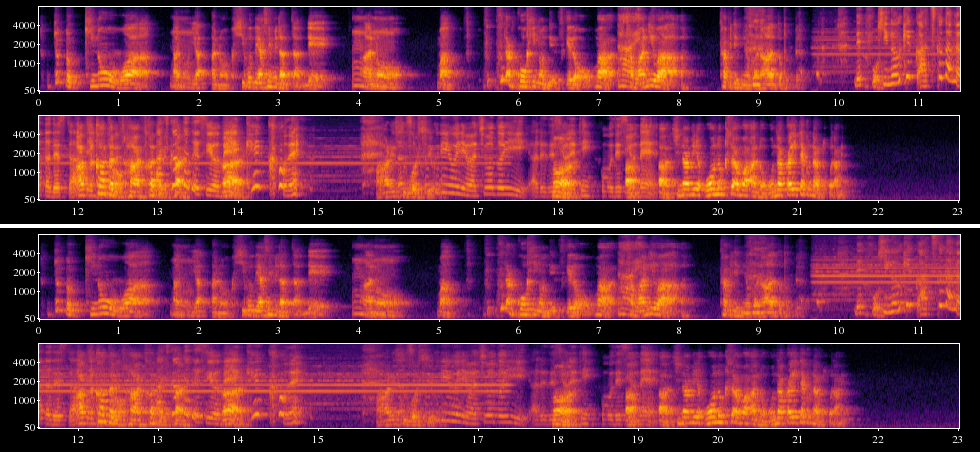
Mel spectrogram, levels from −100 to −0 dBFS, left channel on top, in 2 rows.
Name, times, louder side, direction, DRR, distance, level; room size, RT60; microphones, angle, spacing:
voice 1, 0.2-1.4 1.7-3.6 4.0-4.5 5.0-5.2 5.6-8.1 8.5-9.2 10.4-10.5 12.0-13.4 13.8-14.1 15.7-16.5 17.9-18.2 18.8-21.6, left 5 dB, 85° left, 1.1 m, -22 dB
voice 2, 1.6-2.0 3.9-4.5 7.2-7.6 8.8-9.2 9.7-12.6 13.0-15.0 15.5-19.6, left 6 dB, 40° left, 0.4 m, -29 dB
sound 1, 9.6-17.4, right 6 dB, 90° right, 1.1 m, -38 dB
6.0 x 3.1 x 5.0 m
head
